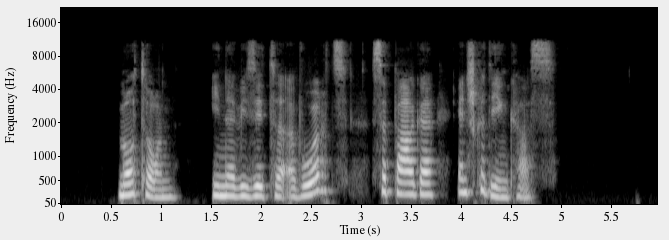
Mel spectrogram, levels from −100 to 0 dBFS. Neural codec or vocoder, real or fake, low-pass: none; real; 10.8 kHz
